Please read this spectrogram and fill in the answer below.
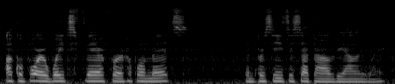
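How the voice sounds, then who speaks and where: A man narrating a fantasy audio drama in a steady storybook manner. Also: medium pitch, rapid-fire, distant mic. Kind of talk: scripted narration.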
